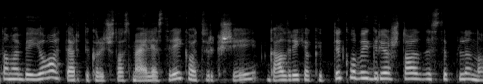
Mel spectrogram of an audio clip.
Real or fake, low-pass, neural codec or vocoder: real; 14.4 kHz; none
